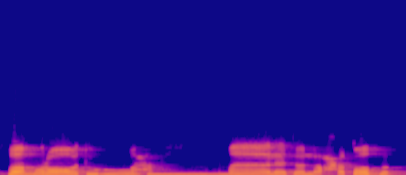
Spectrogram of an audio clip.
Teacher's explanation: এখানে হায়ের মধ্যে উল্টা পেশ আছে, একালিফ টান আছে এখানে। এখানে আমাদের মিমের উপর তাজদিদ আছে, এখানে আমাদের ওয়াজিব গুণনা।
